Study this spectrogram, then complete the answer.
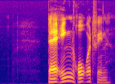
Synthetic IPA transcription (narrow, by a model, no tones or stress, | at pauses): d̥ɑ̈æɐe̝ŋn̩ʁo̝̰ːæd̥fe̝nə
